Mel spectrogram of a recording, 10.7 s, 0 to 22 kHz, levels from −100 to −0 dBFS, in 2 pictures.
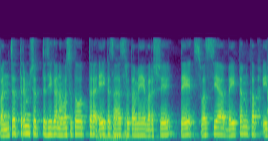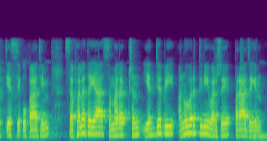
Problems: background sounds at intervals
